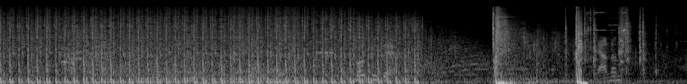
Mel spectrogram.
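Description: Rapid sustained bursts of automatic gunfire in an online shooter game crackle loudly for about four seconds, followed by a few separate heavy shots, with players' voices chatting over the action.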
